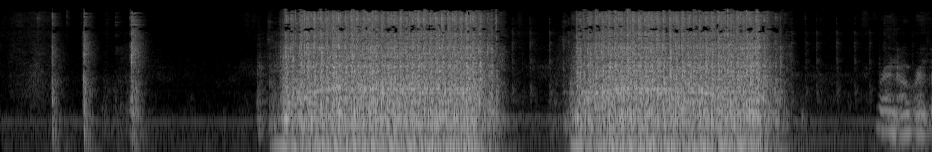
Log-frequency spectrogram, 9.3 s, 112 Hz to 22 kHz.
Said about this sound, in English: Run over those stitches just a little bit, about 2 inches or so.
